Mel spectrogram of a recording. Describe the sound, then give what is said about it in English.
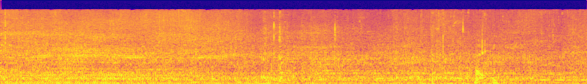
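Weed eaters running: a steady, dense, buzzing small-engine drone that fills the whole clip at an even level, with no speech. “Uh-oh, we got some weed eaters going on. Let's see if we can avoid this.”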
